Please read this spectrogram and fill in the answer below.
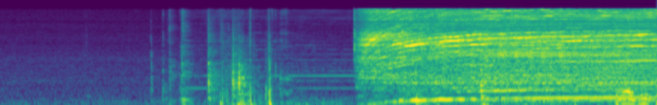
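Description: A few handling knocks and clicks. Then, about three and a half seconds in, an electric motor starts abruptly, its whine rising as it spins up, and runs on steadily at a high pitch.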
